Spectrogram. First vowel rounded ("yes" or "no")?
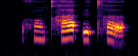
yes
